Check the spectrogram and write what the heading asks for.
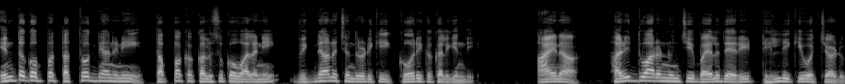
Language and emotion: Telugu, neutral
